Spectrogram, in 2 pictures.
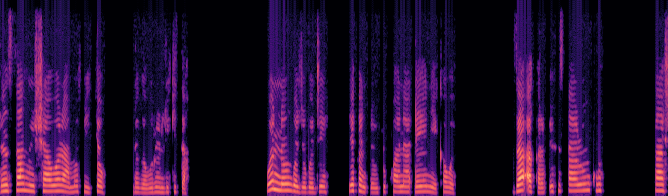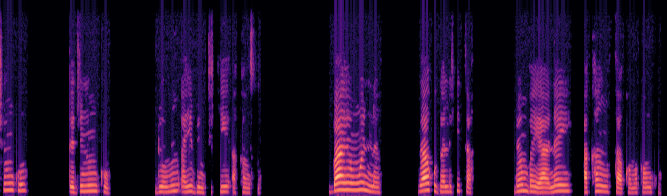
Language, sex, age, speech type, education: Hausa, female, 30-45, spontaneous, tertiary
